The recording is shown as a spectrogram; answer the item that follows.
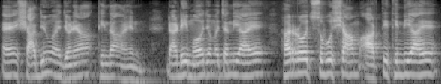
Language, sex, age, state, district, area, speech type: Sindhi, male, 60+, Gujarat, Kutch, rural, spontaneous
